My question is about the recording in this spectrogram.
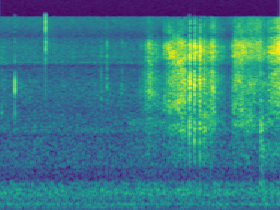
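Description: A paper page of a picture book being turned by hand: a brief crackly rustle near the end, over a faint steady hum.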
